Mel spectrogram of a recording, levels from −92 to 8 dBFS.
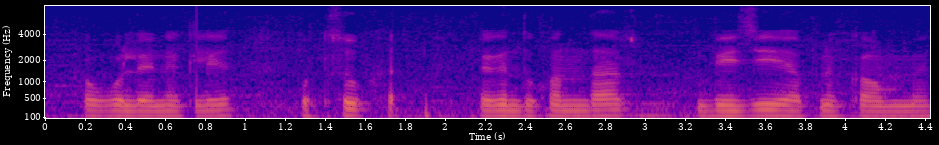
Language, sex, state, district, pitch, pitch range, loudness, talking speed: Hindi, male, Bihar, Muzaffarpur, 110 Hz, 110-115 Hz, -40 LUFS, 190 wpm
